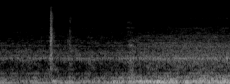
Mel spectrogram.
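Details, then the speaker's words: Mitsubishi 4G15 engine after repair, converted to separate coils (CK2 coils), fuel tank cleaned of mud: idle with AC switched on stays steady, even hum with no dip or hunting; normal idle. "พ่อแห่นิ่งเลยนะครับแต่ทำงานอยู่นะครับมีแค่นี้นิ่งนะครับ"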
